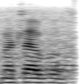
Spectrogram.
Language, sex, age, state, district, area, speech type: Maithili, male, 18-30, Bihar, Purnia, urban, spontaneous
